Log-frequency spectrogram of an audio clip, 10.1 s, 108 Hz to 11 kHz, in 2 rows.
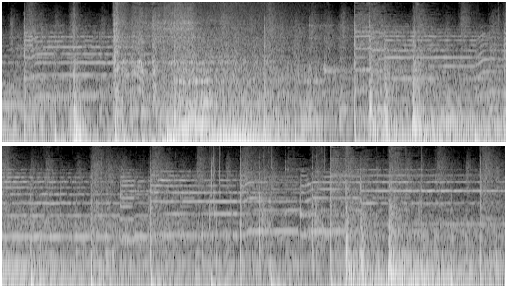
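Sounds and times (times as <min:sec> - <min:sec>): car engine revving: 0:00.8 - 0:04.4.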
